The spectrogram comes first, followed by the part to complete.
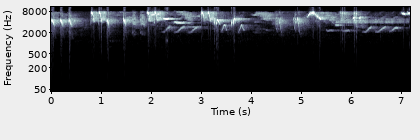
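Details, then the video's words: Blue flycatcher (tledekan) in sweet, lively song: high whistled notes and quick rising slurred phrases, some repeated in short series, with sharp clicks between phrases. "Kicauan Merdu TLEDEKAN Keren Buat Mastro Voice Tledekan Gacor"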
